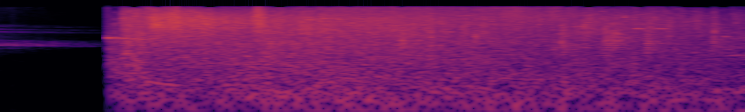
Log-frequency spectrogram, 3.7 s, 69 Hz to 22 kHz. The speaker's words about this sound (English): That silence is broken at 7:15 a.m. when the Germans launch an artillery barrage heralding the start of the largest battle the world had ever seen.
